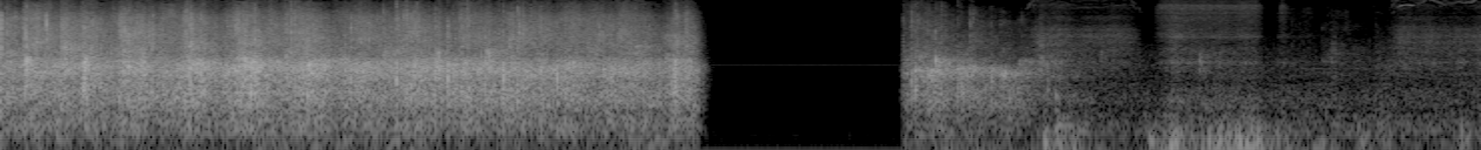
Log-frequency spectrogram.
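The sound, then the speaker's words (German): Audience applause welcoming two performers, a keyboard player and another musician: dense, loud clapping for about four seconds, cut off abruptly into silence, then a quieter, thinner stretch of sound that fades lower. “Und ich freue mich ganz, ganz riesig und ihr dürft jetzt mit einem Riesenapplaus begrüßen.”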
